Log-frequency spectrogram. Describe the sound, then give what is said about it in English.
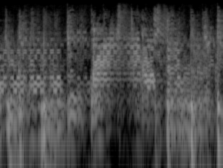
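A telephone rings with a splattery sound, likened to an AT&T Merlin office phone: a few harsh, warbling electronic bursts with short breaks between them, fairly loud and alone. “It sounds like a phone ringing. Splattery. Sounds like an AT&T Merlin phone.”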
